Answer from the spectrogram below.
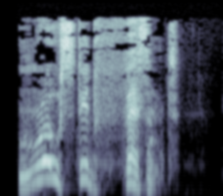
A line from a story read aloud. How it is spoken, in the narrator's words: he cried out, addressing the moon and the entire countryside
